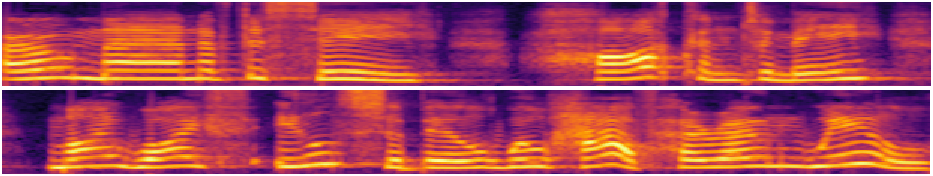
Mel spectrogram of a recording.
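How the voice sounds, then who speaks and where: A put-on character voice, high-pitched and at a fairly slow pace. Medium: read story. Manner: timid, reluctant.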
